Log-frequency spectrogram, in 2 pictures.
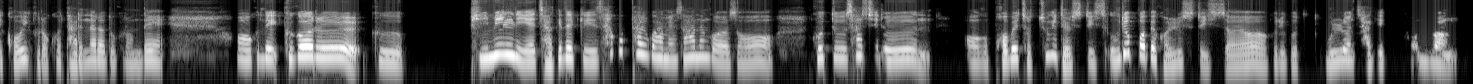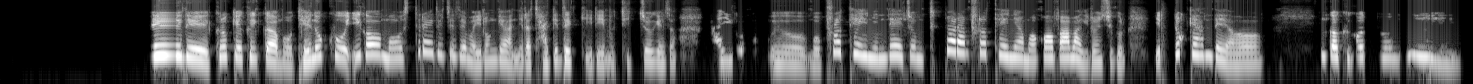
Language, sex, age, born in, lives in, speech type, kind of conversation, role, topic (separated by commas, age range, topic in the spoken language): Korean, female, 55-59, South Korea, United States, conversation, unstructured, none, 운동선수들의 약물 복용 문제를 어떻게 바라보시나요?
